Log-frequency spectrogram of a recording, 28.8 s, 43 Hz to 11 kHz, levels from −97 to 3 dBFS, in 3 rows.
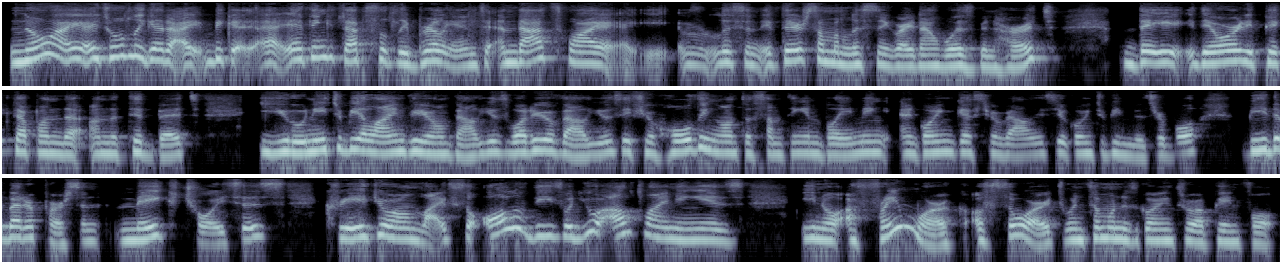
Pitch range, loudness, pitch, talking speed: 175-220 Hz, -25 LUFS, 195 Hz, 210 wpm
